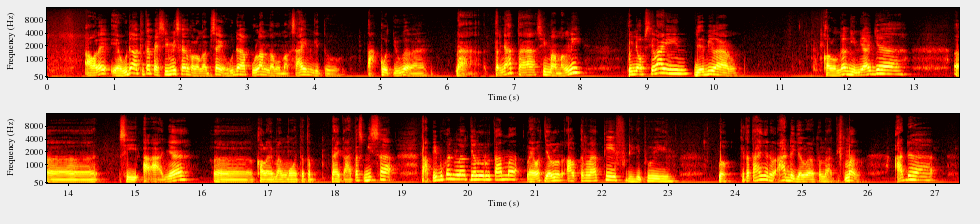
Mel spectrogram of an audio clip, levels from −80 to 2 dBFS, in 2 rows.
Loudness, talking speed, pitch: -16 LUFS, 140 wpm, 145 Hz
